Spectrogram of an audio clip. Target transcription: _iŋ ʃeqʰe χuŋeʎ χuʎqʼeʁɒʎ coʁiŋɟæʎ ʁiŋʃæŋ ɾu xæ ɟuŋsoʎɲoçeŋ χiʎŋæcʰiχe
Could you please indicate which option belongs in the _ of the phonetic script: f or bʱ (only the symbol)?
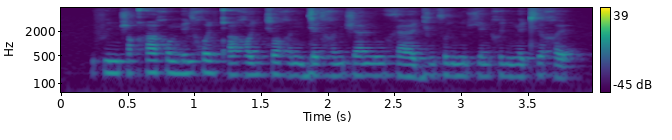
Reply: f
